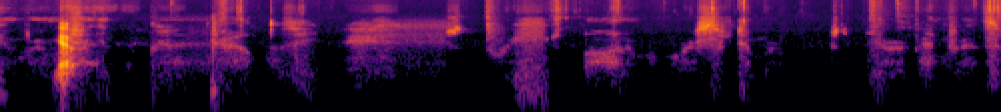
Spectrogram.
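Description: Speech only: a short spoken "yep", then faint whispering and small scattered clicks.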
